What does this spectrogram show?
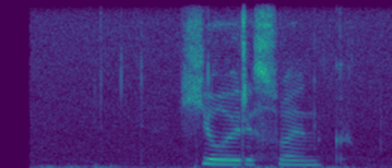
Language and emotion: Russian, neutral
